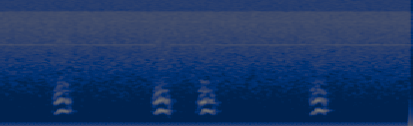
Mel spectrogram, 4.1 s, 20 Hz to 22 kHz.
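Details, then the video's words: Short, yelping whimpers from Great Dane puppies inside a nursery on 03-04-2019 around 17:00; four brief squeaks, two of them close together, over a faint electrical hum. "Great Dane Puppy Nursery"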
